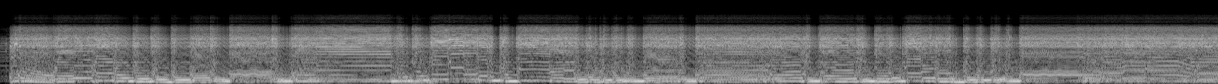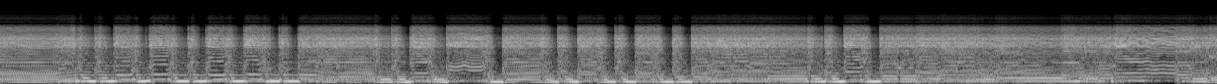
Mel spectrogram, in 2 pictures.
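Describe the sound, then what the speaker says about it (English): Distorted electric guitar playing chords and riffs through a Soldano SLO overdrive pedal into an amp, crunchy and sustained, loud and continuous with no talking. "you get a pretty good crunchy overdrive distortion sound."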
